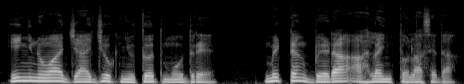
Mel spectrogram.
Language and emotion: Santali, sad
